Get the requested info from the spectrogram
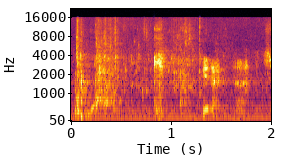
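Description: Pet bass striking a live minnow at the water's surface in an aquarium: a sudden loud splash, followed by a few smaller splashes over the next second and a half.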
